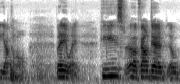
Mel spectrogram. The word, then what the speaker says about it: Giacomo: husband I think it's mispronounced yakomo it's a g-i-a-c-o-m-o so I guess if you literally it could be it could be said as Giacomo Giacomo but I think it might be yakimo but anyway he's found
